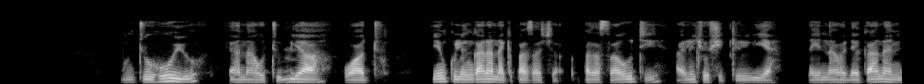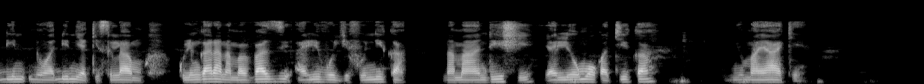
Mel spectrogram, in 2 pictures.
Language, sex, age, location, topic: Swahili, male, 25-35, Mombasa, government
